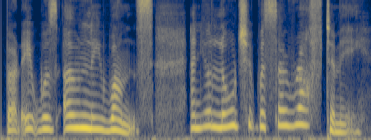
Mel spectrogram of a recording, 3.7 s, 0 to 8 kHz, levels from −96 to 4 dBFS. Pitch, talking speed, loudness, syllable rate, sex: 255 Hz, 210 wpm, -15 LUFS, 4.7 syllables/s, female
